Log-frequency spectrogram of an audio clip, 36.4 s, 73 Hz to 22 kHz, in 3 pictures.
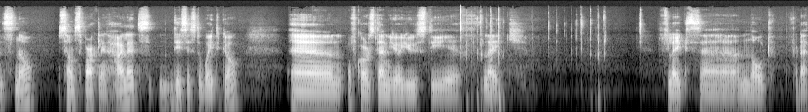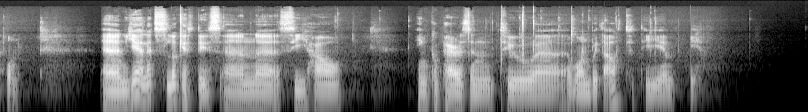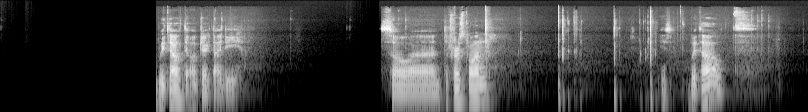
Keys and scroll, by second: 6.9-9.5 typing, 32.5-34.6 typing.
